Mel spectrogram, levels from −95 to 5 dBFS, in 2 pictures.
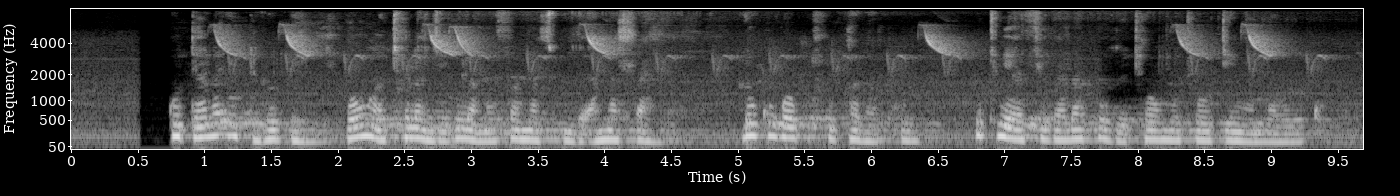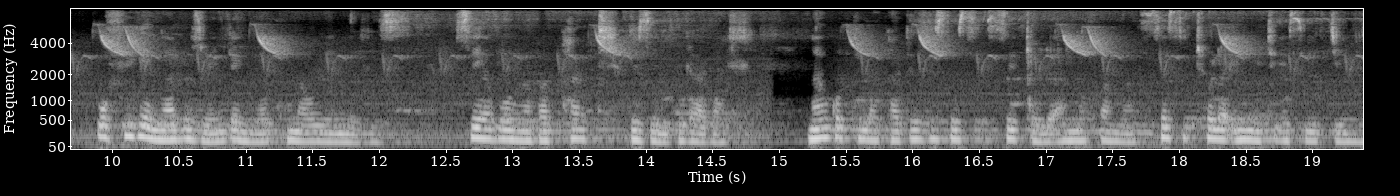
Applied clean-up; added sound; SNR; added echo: none; Bird; 11 dB; reverberation time 1.3 s.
